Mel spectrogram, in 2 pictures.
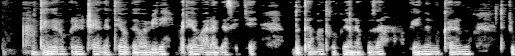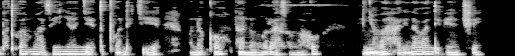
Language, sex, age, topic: Kinyarwanda, male, 25-35, government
